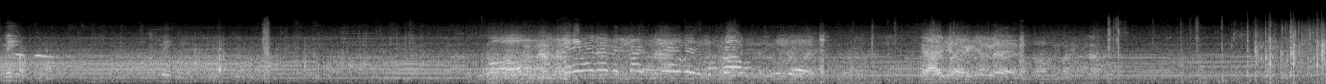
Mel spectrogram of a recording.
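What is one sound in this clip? A middle-aged man answers, heard through the microphone.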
